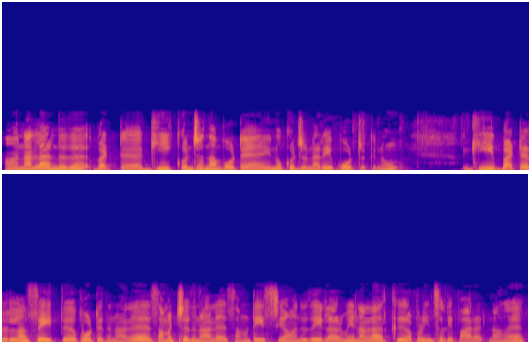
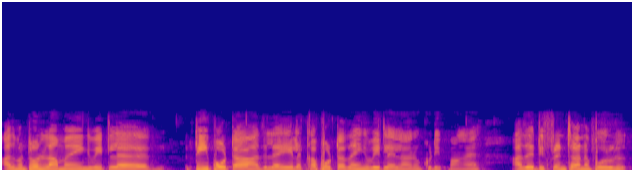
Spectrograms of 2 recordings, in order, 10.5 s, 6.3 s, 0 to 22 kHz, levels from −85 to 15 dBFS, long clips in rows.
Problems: none marked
